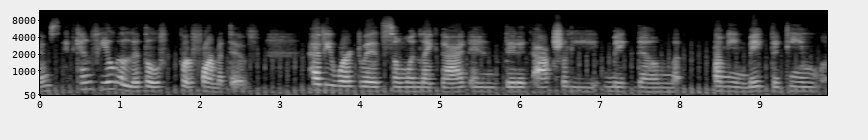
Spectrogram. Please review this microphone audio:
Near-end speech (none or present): none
